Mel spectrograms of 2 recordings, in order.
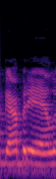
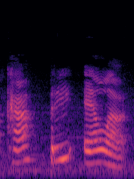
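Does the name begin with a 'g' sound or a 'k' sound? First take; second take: g sound; k sound. First: The name begins with a voiced 'g' sound. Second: The name begins with a voiceless 'k' sound. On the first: The speaker calls it right. "em vez de falar Gabriela" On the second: The speaker calls it wrong. "eu falava Capriela"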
